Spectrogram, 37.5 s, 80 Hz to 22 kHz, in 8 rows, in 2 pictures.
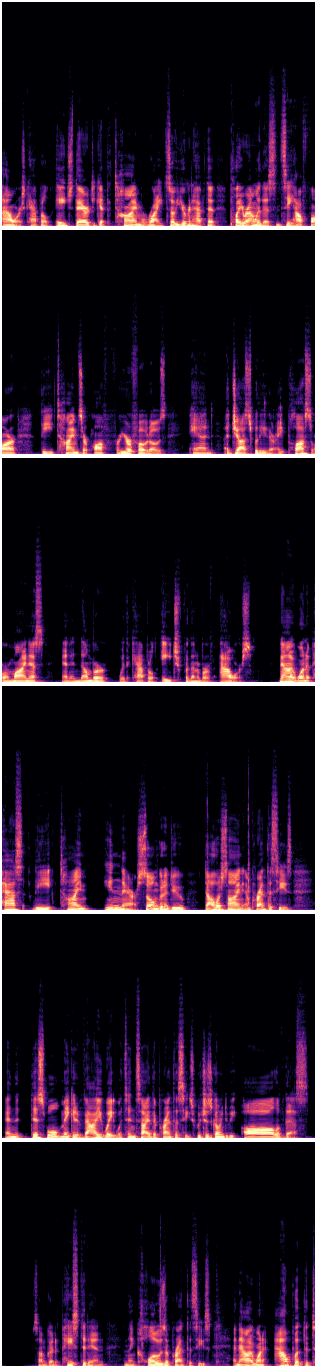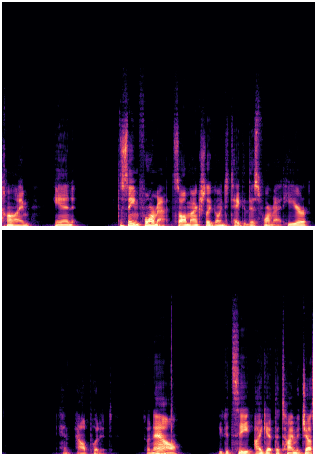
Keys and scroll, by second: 17.1 shift+4, 23.1 super+c, 24.3 super+v, 25.3 shift+super+v, 25.5 shift+0, 25.8 shift+space, 27.7 shift+=, 32.9 super+c, 35.4 Return.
